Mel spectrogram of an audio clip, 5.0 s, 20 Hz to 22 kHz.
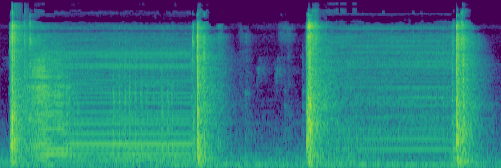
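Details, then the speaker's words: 1976 Bally Flip Flop electromechanical pinball: sharp clacks about a second apart with buzzy hum between; noisy flippers, one weaker than the other, possibly needing flipper rebuild or switch tune-up. "I also noticed that the flippers are quite noisy."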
